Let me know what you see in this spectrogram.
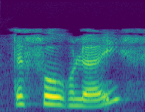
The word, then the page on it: d'r Vorläuf: Bas-Rhin; Herrlisheim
